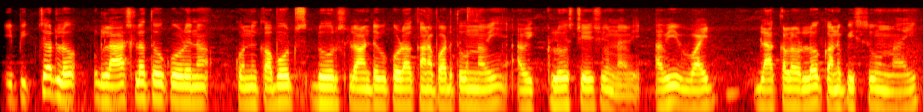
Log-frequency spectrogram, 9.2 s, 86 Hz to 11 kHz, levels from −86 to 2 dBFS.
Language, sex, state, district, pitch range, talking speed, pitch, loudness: Telugu, male, Telangana, Mahabubabad, 120-135 Hz, 135 wpm, 125 Hz, -17 LUFS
